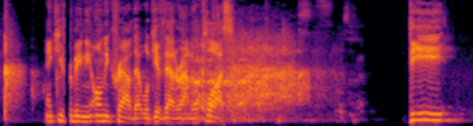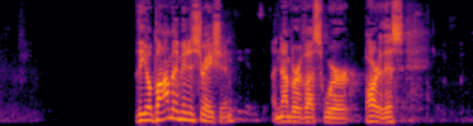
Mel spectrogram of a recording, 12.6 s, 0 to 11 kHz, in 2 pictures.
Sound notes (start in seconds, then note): 2.5 laughing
